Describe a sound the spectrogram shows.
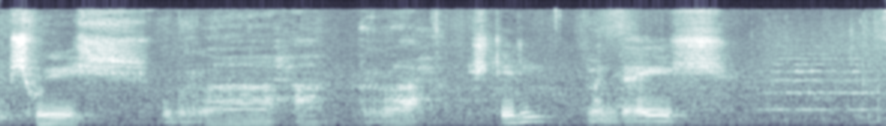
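An older man speaks quietly close by.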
